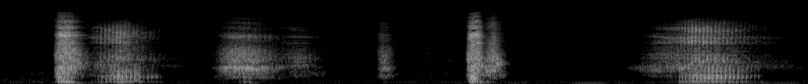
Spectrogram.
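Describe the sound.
Puppeteers imitate a horse with a series of breathy snorts and blowing sounds: sharp, noisy bursts alternating with longer airy exhales, ending in a long rumbling blow, with no speech.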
